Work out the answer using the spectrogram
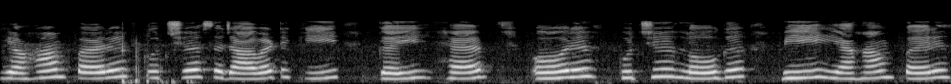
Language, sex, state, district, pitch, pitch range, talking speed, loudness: Hindi, female, Punjab, Pathankot, 305 Hz, 275-330 Hz, 80 wpm, -14 LUFS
